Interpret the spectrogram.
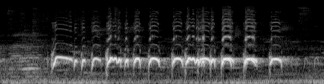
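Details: Caged local zebra dove hoisted on a pole in Kuningan, West Java, singing loud and clear: one long phrase of rapid, evenly spaced staccato coos rolling for over two seconds, with a faint low hum behind.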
